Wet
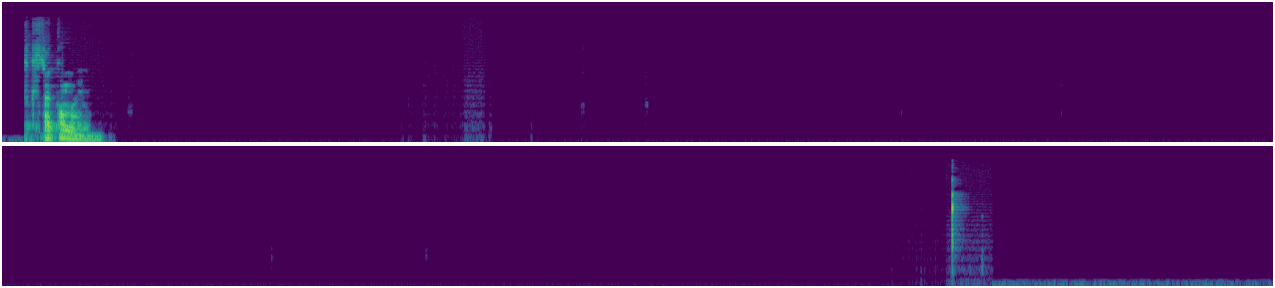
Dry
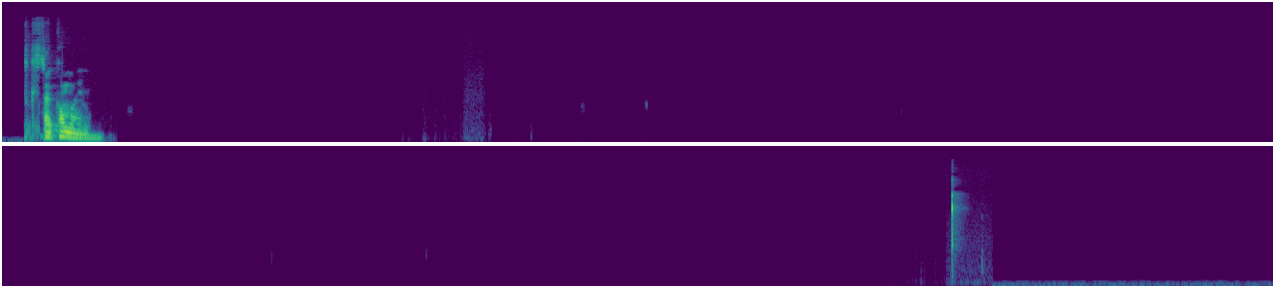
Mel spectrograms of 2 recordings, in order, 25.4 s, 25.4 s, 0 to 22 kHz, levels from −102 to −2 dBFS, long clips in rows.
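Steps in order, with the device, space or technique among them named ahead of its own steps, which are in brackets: ring-modulated robot voice (ring modulator 32 Hz; comb 2.8 ms, depth 100%); trim +2 dB

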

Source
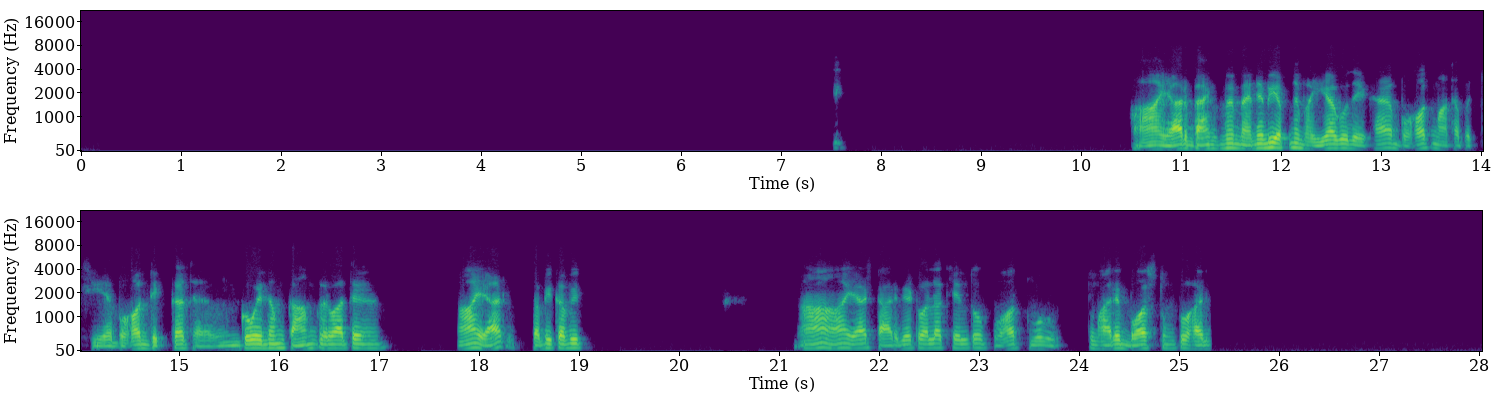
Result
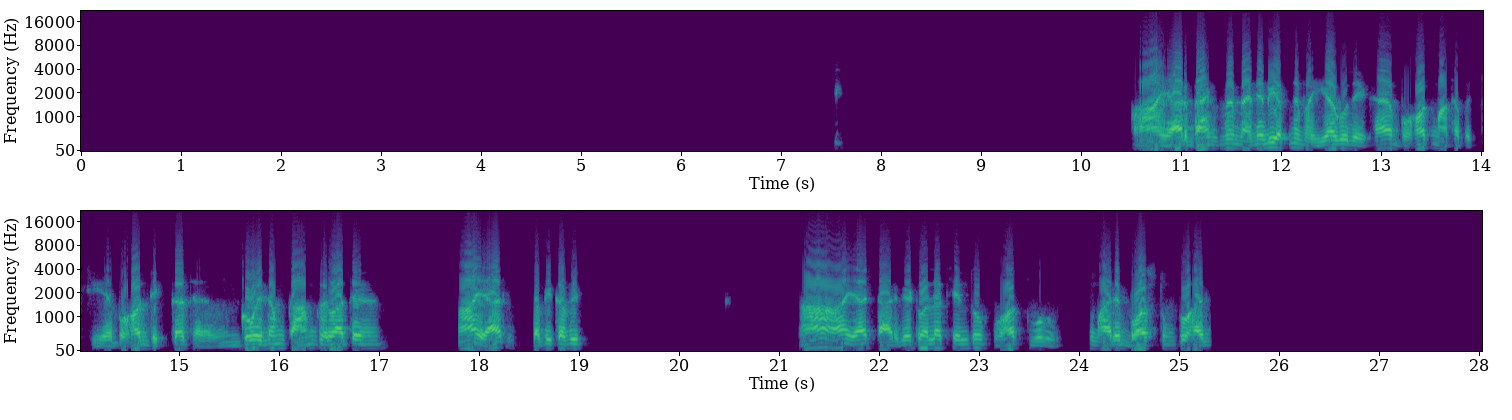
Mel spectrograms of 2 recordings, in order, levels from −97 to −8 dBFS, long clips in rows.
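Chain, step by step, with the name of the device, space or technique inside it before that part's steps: walkie-talkie (band-pass 530–2700 Hz; hard clipper -26.5 dBFS, distortion -7 dB; gate -59 dBFS, range -21 dB); 22.31–23.03 s: graphic EQ 125/1000/2000 Hz +8/-5/+5 dB; trim -2.5 dB

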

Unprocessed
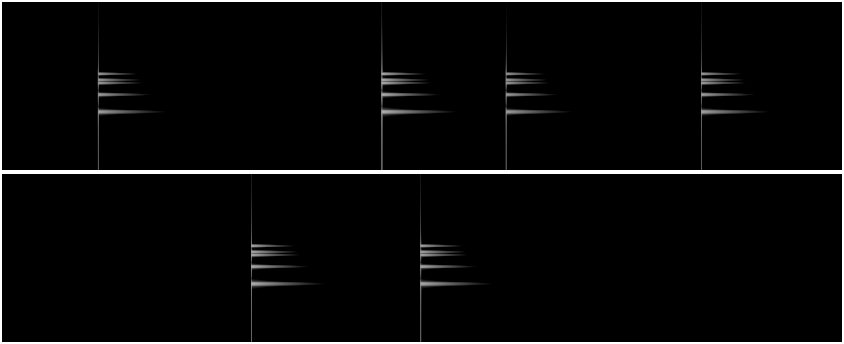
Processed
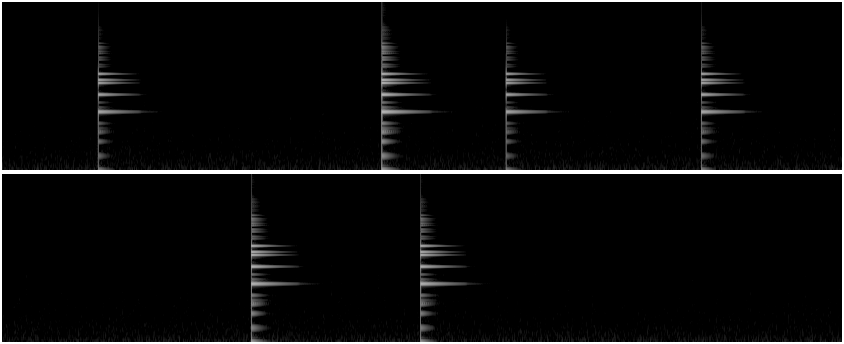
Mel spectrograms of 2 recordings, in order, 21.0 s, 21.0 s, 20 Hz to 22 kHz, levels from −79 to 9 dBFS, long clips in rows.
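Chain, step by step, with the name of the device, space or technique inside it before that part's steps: gate -57 dBFS, range -7 dB; record under a worn stylus (tracing distortion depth 0.025 ms; crackle; pink noise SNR 38 dB); trim +2.5 dB

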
